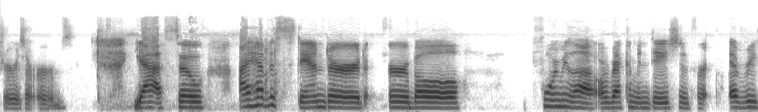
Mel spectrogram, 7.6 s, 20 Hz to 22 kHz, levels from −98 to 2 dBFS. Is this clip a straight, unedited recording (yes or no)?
yes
